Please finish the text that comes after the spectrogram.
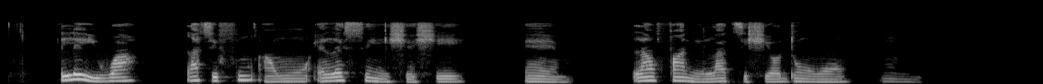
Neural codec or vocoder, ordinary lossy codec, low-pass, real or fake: none; none; 7.2 kHz; real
